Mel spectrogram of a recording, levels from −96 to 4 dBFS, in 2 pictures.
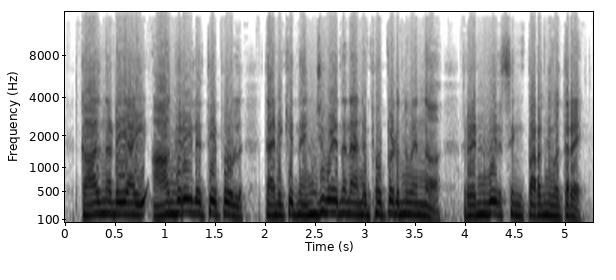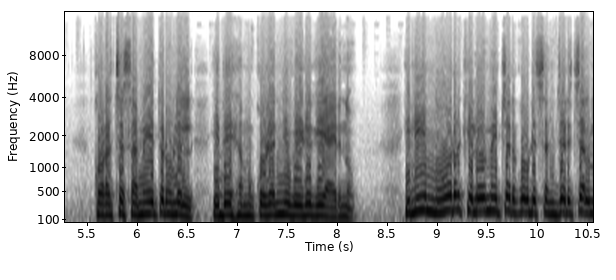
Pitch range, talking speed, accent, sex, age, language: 140-165 Hz, 95 wpm, native, male, 30-49, Malayalam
